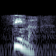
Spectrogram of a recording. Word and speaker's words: SYMA: Cima Ecuador, se escribe la S-Y-M-A.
